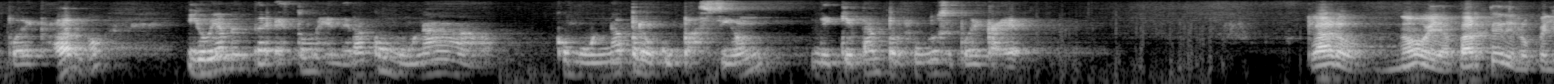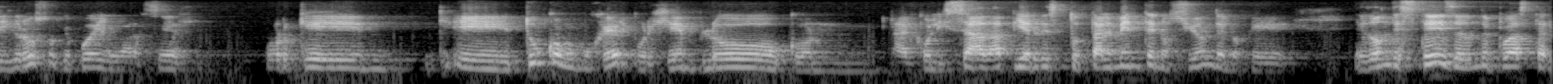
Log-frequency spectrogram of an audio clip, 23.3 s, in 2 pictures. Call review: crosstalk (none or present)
none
